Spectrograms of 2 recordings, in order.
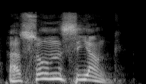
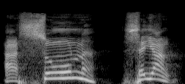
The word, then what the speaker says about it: Asunción: Asunción. Everybody after me. Asunción. Asunción.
